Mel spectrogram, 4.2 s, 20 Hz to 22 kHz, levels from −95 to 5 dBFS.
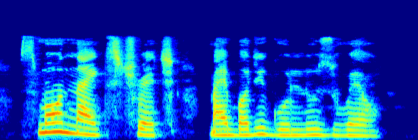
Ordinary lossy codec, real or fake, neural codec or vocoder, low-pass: none; real; none; none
